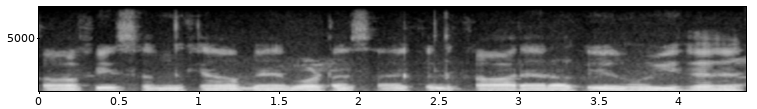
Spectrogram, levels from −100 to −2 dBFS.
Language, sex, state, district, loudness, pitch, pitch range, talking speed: Hindi, male, Punjab, Fazilka, -16 LUFS, 110 Hz, 105-110 Hz, 110 wpm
